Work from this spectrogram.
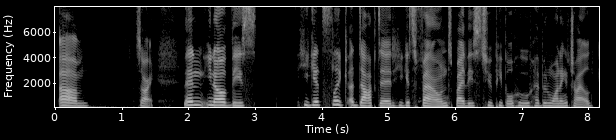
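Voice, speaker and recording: A woman's voice: medium pitch, steady tone, a little slow, clean tone, dry recording, studio quality. A young woman hosting a casual student radio show while fighting a cold, chatty and full of filler words. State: has a cold. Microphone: studio microphone.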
